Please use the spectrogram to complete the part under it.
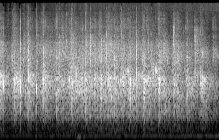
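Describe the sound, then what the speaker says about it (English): Graduates and guests at a Stetson University College of Law graduation applaud, a steady wash of clapping from a sizeable audience with a few sharp, close individual claps standing out. "So a round of applause for all of you."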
